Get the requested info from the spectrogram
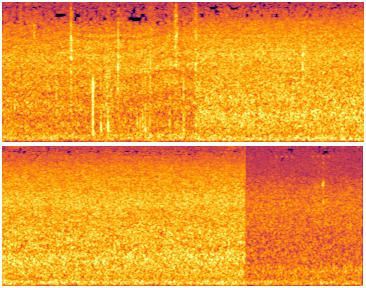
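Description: Fast-flowing mountain river rushing over stones, a steady rush that starts about three seconds in and cuts off abruptly near the end. Before it there is a quieter outdoor hiss with a few light clicks.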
